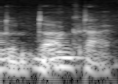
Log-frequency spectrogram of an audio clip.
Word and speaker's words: Montag: Le G final se prononce comme un K. C'est ça. Donc, c'est pourquoi on a Montag.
